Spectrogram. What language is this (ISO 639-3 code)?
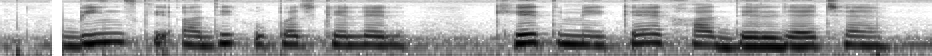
mai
